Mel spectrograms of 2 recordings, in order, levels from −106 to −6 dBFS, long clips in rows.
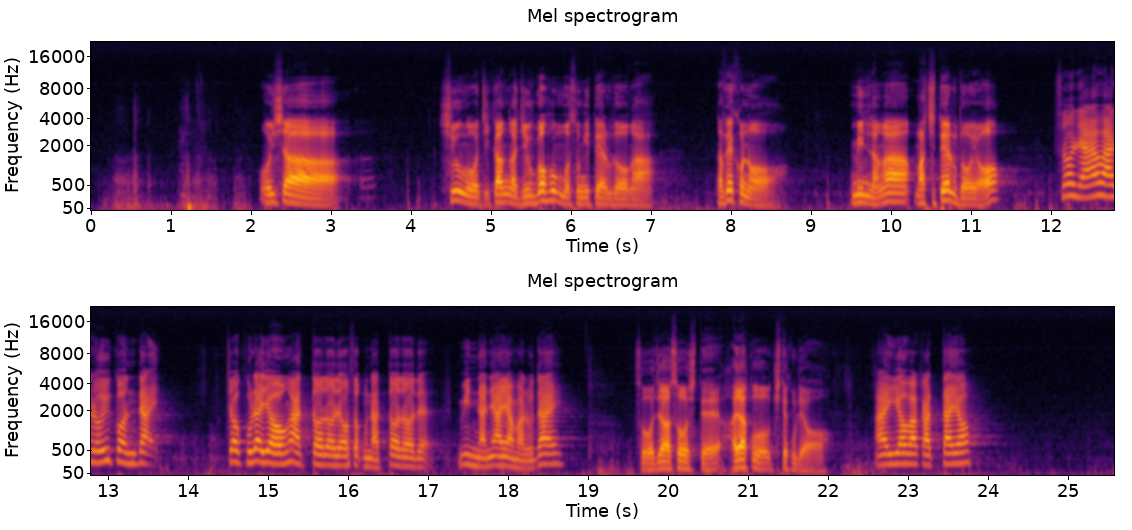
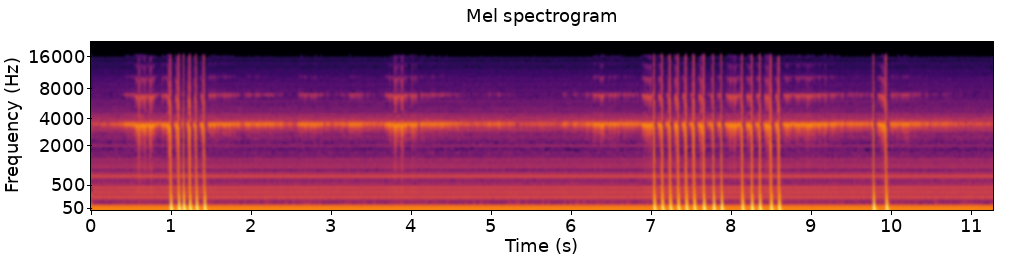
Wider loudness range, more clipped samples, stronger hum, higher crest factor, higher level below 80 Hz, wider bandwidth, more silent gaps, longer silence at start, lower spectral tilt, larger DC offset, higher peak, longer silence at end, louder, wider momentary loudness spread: second, 3 LU vs 10 LU; neither; neither; about the same, 22 dB vs 18 dB; second, -56 dBFS vs -20 dBFS; second, 12.5 kHz vs 17 kHz; neither; first, 0.55 s vs 0 s; about the same, -4 dB/octave vs -4.5 dB/octave; neither; second, -8 dBFS vs -2 dBFS; first, 1.8 s vs 0 s; second, -28 LUFS vs -22 LUFS; about the same, 15 LU vs 17 LU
